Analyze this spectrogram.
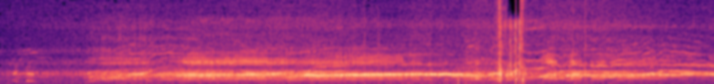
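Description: A young man shouts and screams loudly.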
